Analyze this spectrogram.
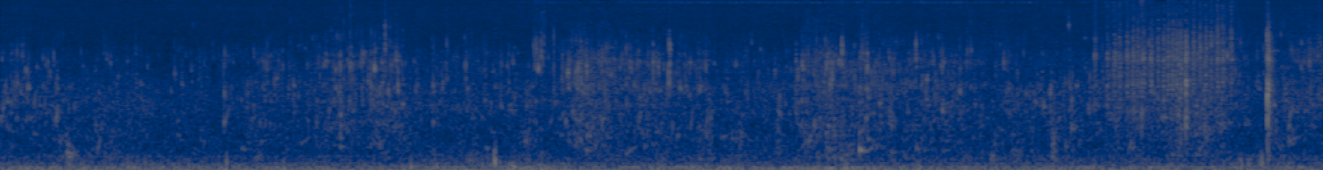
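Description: Water lapping and trickling against the hull of a small outboard boat, over a steady low rumble.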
